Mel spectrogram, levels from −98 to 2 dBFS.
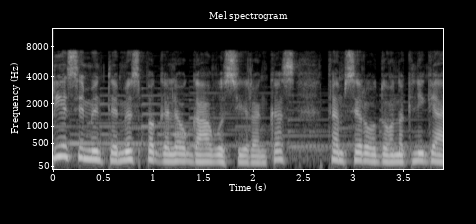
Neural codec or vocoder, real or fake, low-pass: none; real; 7.2 kHz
